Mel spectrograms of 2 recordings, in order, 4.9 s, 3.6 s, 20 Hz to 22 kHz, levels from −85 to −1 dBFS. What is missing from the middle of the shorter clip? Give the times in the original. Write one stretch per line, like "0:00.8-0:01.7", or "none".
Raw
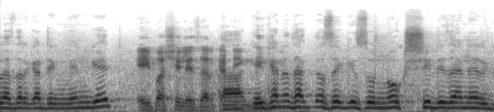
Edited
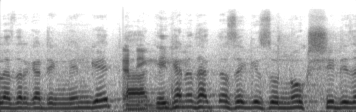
0:01.2-0:02.2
